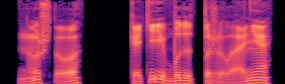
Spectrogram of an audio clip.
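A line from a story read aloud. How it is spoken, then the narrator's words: Unexpectedly deep bass question. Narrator (Russian): неожиданно густым басом спрашивает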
